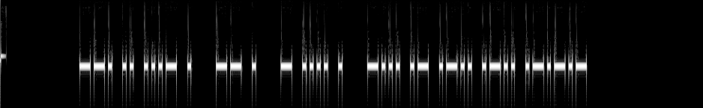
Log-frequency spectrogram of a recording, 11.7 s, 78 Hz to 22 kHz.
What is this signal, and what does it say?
Morse code, heard as a keyed tone, about 20 wpm, 700 Hz. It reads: GIVE ME THE BALL.
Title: Sentences from Top 1000 Words - Review Part 6 - 20wpm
